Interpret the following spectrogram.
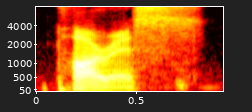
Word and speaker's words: Paris: Olympics Paris oh Paris I believe it's pronounced in the french Paris okay 16 shooter okay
